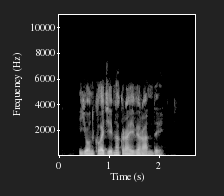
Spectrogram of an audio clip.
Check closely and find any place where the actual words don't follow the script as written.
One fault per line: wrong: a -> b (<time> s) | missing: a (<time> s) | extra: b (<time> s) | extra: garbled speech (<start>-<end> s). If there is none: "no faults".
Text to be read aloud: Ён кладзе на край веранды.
no faults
